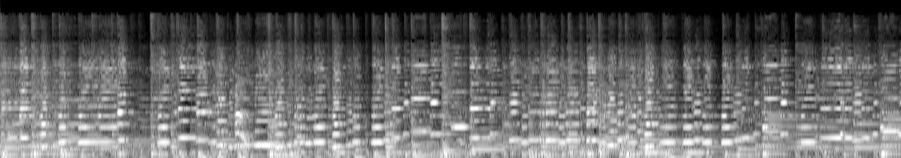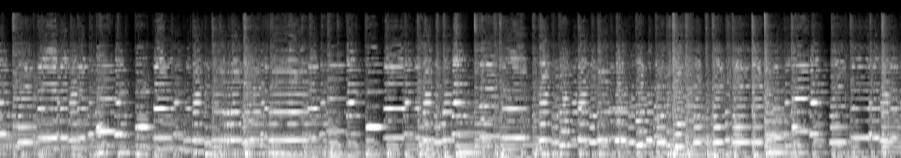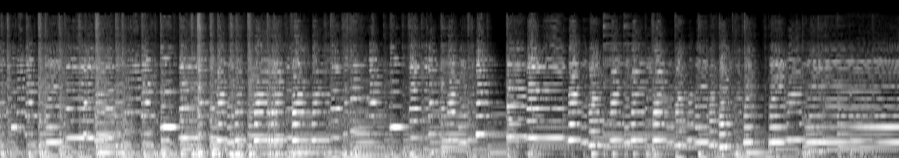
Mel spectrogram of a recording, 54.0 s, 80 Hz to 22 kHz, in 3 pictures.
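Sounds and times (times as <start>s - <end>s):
acoustic guitar chords: 0.0s - 54.0s
button accordion waltz melody: 0.0s - 54.0s.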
